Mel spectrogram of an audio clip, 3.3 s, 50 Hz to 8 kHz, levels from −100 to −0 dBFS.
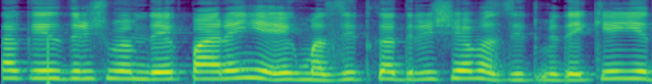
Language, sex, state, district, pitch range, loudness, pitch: Hindi, female, Chhattisgarh, Kabirdham, 235-260 Hz, -15 LUFS, 250 Hz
